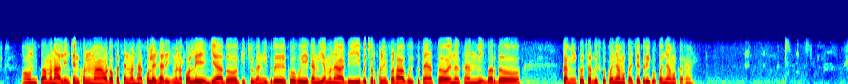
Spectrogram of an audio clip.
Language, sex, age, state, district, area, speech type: Santali, male, 18-30, Jharkhand, East Singhbhum, rural, conversation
